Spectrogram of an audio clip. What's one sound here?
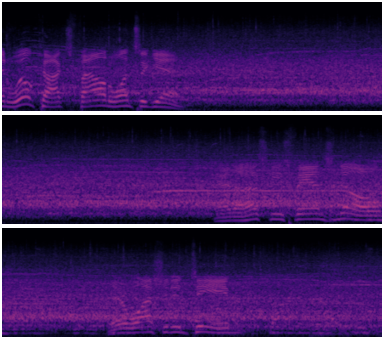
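A large crowd cheers loudly in a big echoing arena.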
